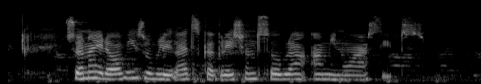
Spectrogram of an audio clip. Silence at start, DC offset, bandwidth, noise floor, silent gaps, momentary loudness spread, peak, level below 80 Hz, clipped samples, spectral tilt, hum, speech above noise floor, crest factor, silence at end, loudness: 0.2 s; under 0.1%; 11.5 kHz; -59 dBFS; none; 15 LU; -14 dBFS; -84 dBFS; under 0.1%; -2.5 dB/octave; none; 29 dB; 18 dB; 0.4 s; -30 LUFS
